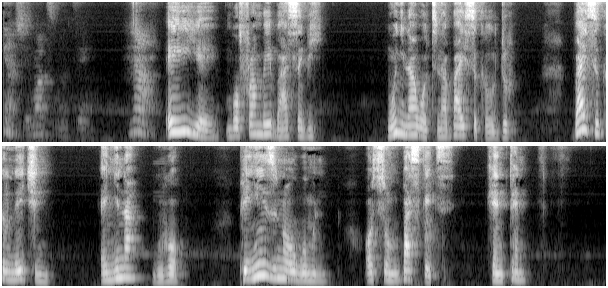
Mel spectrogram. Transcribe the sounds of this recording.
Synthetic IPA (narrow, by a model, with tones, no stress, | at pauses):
e˦ji˦jɛ˨m̩˨bɔ˨fɾã˦m˦be˦baː˨˦sɛ̃˦bi˦ | wɔ̃˦ɲĩ˨nã˦wɔ˨tʰɪ˨nã˨ba˦ɪ˦sɪ˨kʰldʊ˦ | ba˦ɪ˦sɪ˨kʰln˦t͡ɕʰĩ˨n˨ | æ˨ɲĩ˦nã˦ɡu˨ɦɔ˦ | pʰe˨ɲĩ˦zɪ˦nʊ̃˦ɔ˨wo˨m˨n˦ | ɔ˨sʊ̃˨nba˦skɛ˨t | kʰɛ̃˨ntʰɛ̃˦n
